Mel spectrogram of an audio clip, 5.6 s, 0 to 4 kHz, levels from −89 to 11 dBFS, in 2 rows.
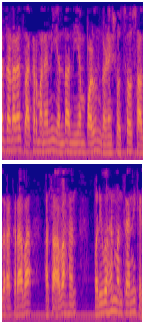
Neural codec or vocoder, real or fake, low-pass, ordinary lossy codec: none; real; 3.6 kHz; MP3, 32 kbps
